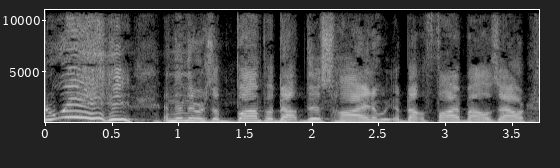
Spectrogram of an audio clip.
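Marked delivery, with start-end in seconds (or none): 0.0-0.7 put-on gleeful kid squeal. Dad imitating his son enjoying the ride, very high gleeful squeal. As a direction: squeal with joy like a little boy. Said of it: "I said, and then".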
